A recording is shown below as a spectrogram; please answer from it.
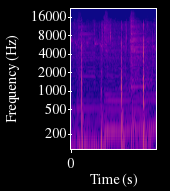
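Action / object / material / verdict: knock / earthen termite mound / hardened earth / hollow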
